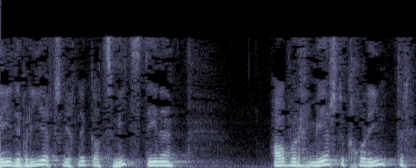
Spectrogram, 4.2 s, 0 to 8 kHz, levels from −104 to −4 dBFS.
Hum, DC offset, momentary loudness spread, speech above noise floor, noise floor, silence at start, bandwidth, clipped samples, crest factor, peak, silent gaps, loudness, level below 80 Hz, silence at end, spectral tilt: none; under 0.1%; 6 LU; 41 dB; -67 dBFS; 0 s; 6.6 kHz; under 0.1%; 16 dB; -12 dBFS; none; -28 LUFS; -56 dBFS; 0.1 s; -10 dB/octave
